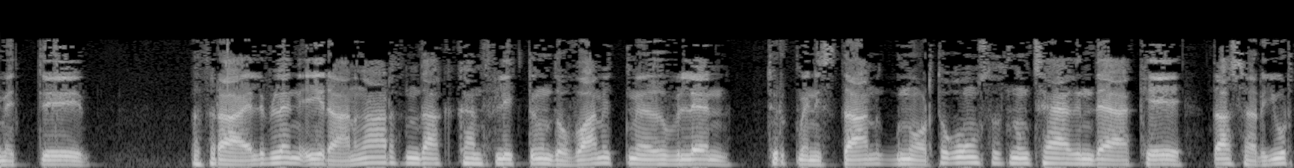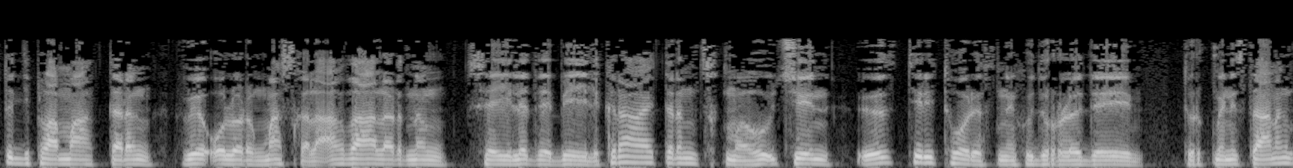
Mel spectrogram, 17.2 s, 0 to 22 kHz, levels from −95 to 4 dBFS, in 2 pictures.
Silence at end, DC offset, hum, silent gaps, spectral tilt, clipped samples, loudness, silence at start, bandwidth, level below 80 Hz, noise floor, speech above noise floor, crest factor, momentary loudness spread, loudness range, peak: 0 s; 0.3%; none; none; -6 dB/octave; under 0.1%; -20 LUFS; 0 s; 8.8 kHz; -46 dBFS; -60 dBFS; 41 dB; 18 dB; 4 LU; 1 LU; -2 dBFS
